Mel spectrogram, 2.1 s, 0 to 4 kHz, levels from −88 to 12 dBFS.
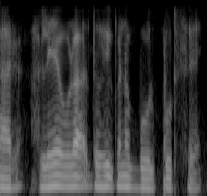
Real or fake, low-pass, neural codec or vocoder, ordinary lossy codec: fake; 3.6 kHz; autoencoder, 48 kHz, 128 numbers a frame, DAC-VAE, trained on Japanese speech; none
